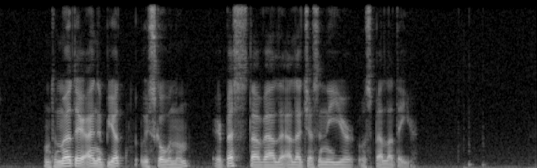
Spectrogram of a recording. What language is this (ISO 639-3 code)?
fao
